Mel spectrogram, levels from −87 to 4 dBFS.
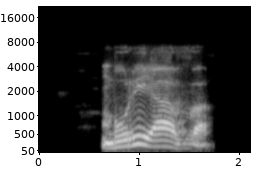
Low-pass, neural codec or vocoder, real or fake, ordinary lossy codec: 7.2 kHz; codec, 16 kHz, 16 kbps, FreqCodec, larger model; fake; Opus, 16 kbps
